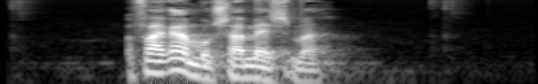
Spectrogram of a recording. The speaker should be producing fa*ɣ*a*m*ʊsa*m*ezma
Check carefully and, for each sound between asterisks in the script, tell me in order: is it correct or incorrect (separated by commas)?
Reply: correct, correct, correct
